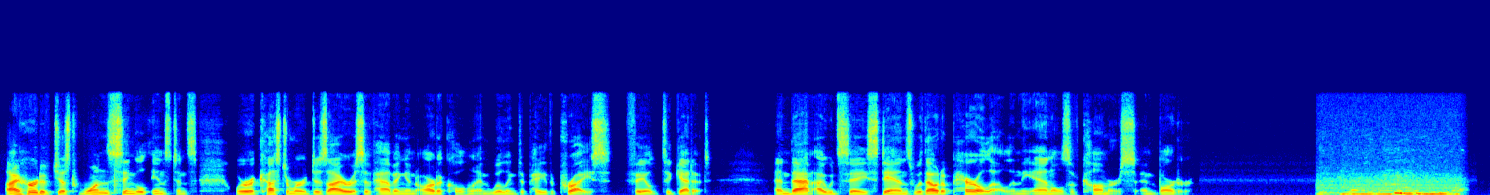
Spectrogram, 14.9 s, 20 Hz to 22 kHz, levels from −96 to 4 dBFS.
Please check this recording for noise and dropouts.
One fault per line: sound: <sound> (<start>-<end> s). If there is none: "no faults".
sound: laugh (13.2-14.7 s)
